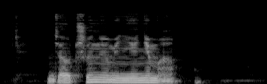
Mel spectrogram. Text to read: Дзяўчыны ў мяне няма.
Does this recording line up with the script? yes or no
yes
